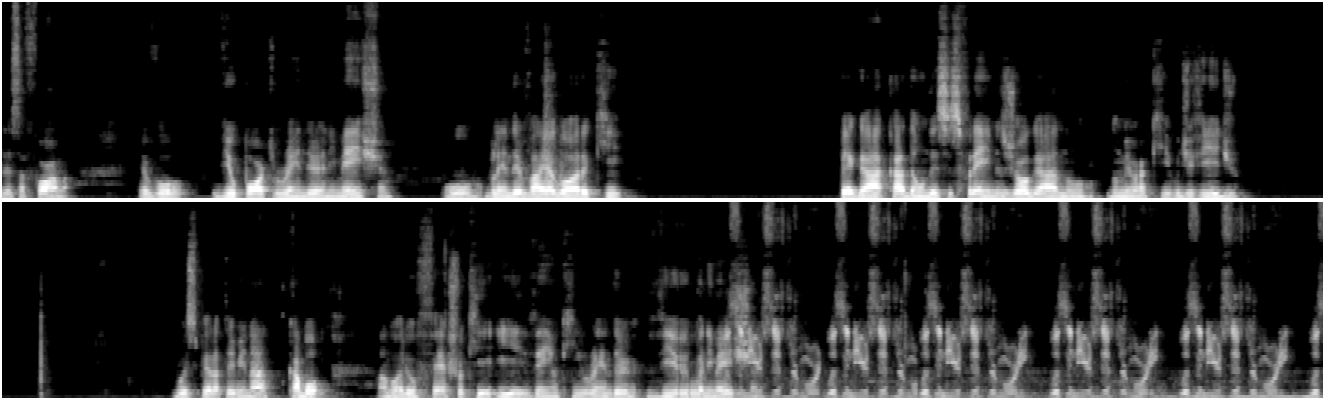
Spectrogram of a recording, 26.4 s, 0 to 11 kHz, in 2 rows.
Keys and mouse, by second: 0.8 click, 3.3 click, 17.2 click, 18.7 click, 19.8 click, 21.1 click.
